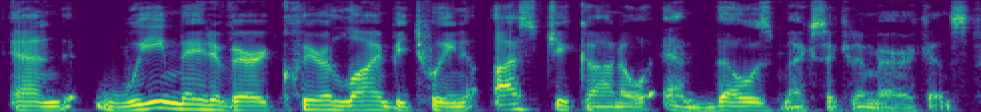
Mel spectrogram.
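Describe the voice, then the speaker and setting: A man in an interview explaining history in a measured, lecturing way. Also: fairly low pitch.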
